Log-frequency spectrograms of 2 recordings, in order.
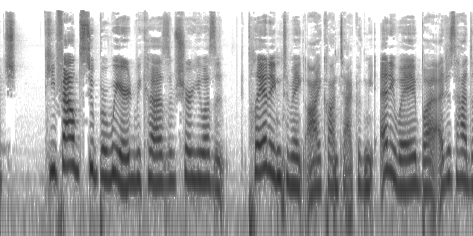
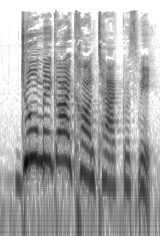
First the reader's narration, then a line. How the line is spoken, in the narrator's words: I just yell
